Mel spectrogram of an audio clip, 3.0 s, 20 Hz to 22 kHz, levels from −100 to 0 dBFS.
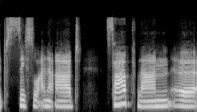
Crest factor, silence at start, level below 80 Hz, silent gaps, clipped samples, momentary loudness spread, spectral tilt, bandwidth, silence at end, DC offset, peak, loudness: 18 dB; 0 s; -70 dBFS; 1.53-1.57 s; under 0.1%; 7 LU; -4.5 dB/octave; 13 kHz; 0 s; under 0.1%; -2 dBFS; -19 LUFS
